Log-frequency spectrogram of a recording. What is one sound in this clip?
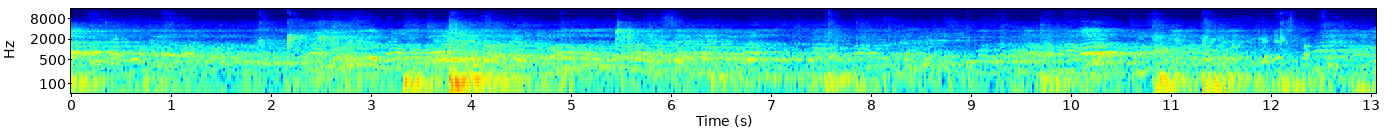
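Men shout and call to each other in a large echoing hall.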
